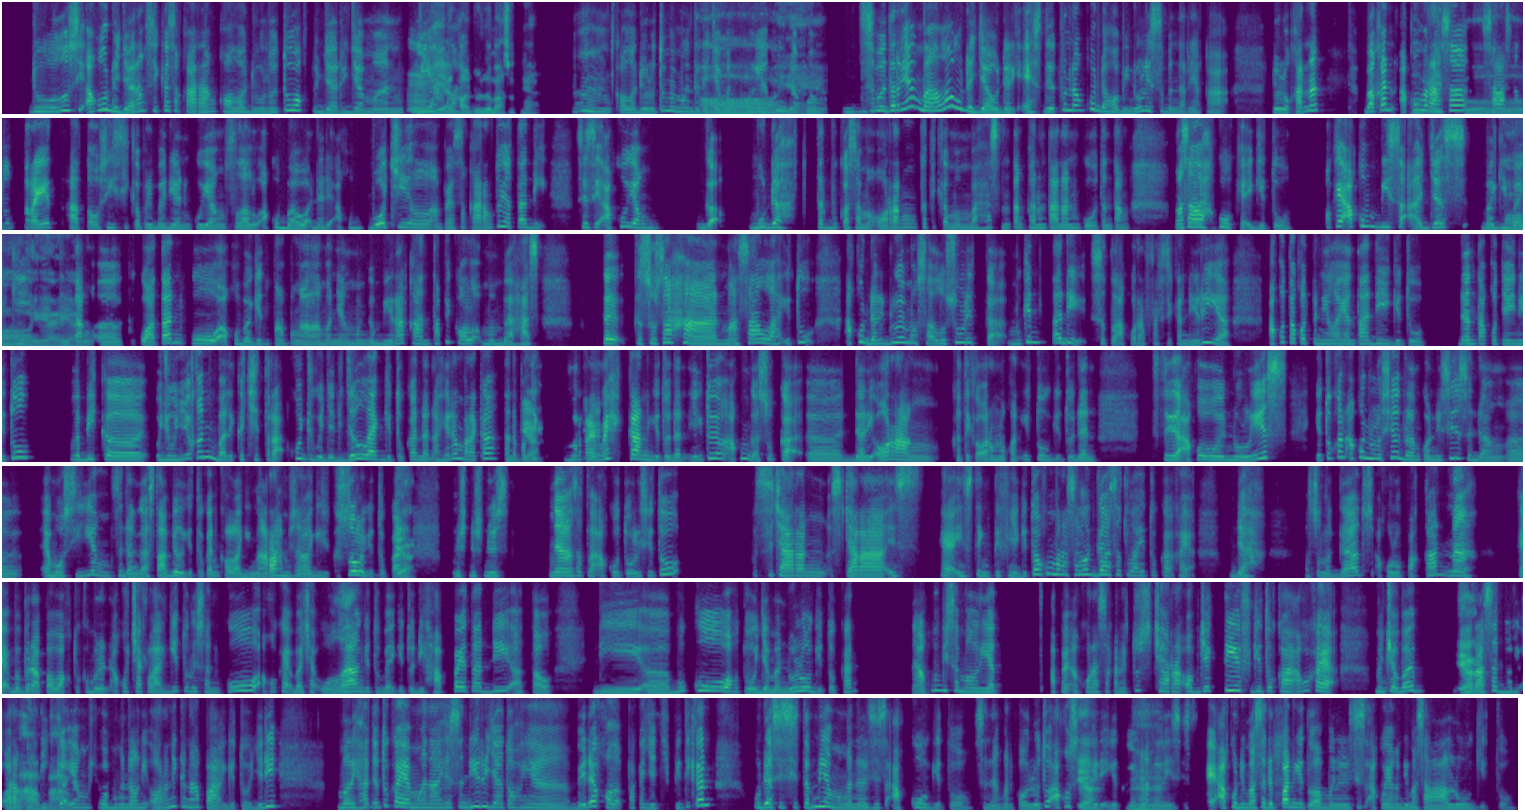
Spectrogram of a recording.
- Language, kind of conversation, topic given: Indonesian, podcast, Bagaimana kamu biasanya menandai batas ruang pribadi?
- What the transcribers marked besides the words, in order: in English: "trade"; other background noise; chuckle; sniff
